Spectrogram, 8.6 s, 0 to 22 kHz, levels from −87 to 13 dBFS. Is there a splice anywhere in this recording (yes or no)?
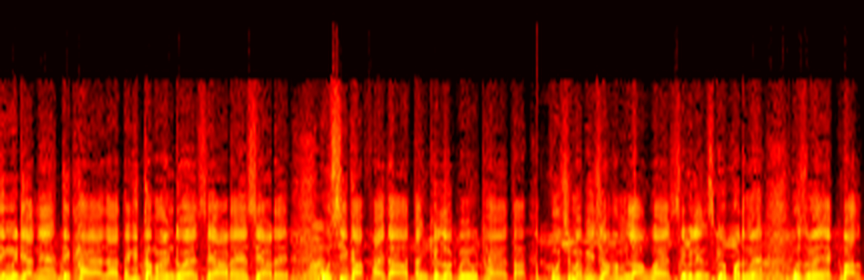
yes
